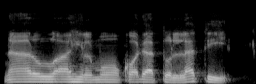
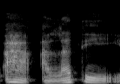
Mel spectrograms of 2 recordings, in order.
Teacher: Ini namanya hamzah wasol ya. Apabila diwasol, alif ini nggak bunyi. Tapi kalau tidak diwasol, jadi a alati gitu.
